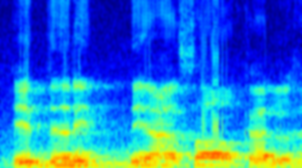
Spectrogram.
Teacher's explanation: Ba yang pertama tidak perlu dikolkolah. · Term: idgham mutamasilain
